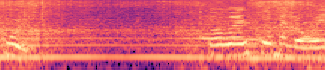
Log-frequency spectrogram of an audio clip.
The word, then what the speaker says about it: Hulk: Ok, se pronuncia Hulk.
